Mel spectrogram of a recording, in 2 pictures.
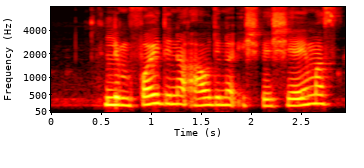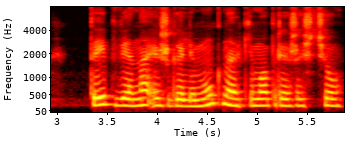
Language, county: Lithuanian, Vilnius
